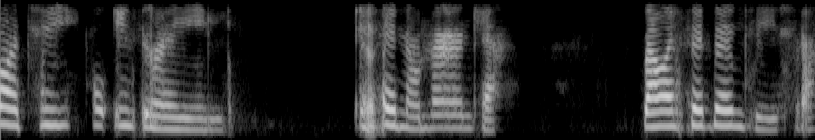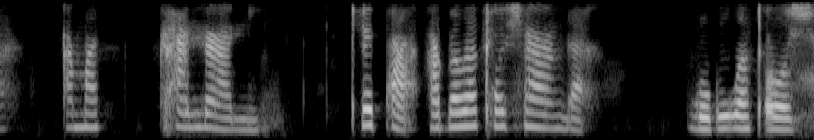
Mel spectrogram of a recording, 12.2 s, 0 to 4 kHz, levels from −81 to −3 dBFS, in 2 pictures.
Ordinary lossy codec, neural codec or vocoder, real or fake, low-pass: none; codec, 16 kHz, 1 kbps, FreqCodec, larger model; fake; 3.6 kHz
